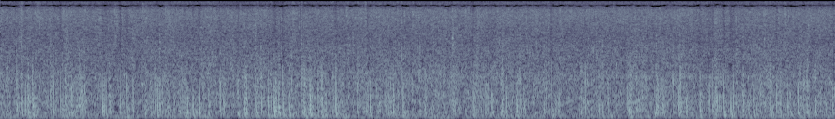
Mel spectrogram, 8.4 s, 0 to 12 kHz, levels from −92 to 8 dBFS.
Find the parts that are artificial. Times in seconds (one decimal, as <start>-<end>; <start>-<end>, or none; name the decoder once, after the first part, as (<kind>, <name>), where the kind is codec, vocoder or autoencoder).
0.0-5.7 (vocoder, Vocos); 6.2-8.4

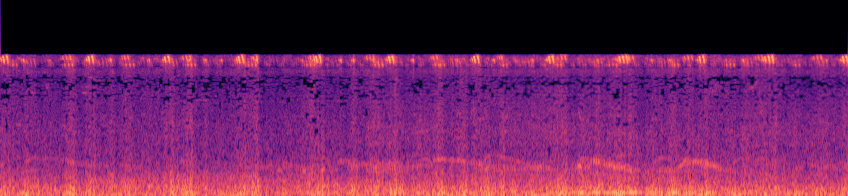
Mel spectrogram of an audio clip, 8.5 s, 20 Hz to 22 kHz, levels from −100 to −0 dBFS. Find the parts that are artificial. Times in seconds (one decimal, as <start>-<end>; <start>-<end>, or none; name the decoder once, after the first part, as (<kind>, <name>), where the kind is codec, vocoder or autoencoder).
3.7-4.4 (vocoder, Vocos); 5.0-6.3; 7.4-8.5

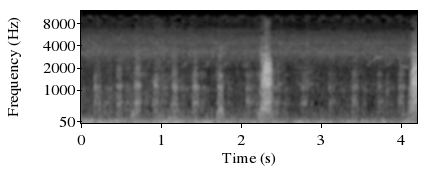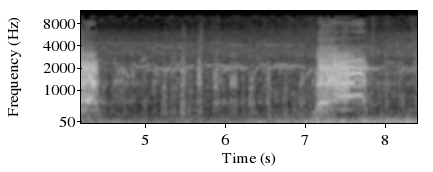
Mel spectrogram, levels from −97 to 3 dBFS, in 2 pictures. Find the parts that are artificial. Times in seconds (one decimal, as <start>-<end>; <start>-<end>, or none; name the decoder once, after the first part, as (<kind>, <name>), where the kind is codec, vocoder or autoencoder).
0.0-8.4 (vocoder, Vocos)

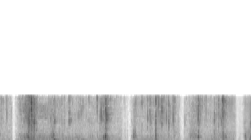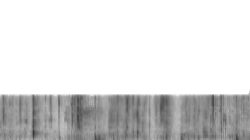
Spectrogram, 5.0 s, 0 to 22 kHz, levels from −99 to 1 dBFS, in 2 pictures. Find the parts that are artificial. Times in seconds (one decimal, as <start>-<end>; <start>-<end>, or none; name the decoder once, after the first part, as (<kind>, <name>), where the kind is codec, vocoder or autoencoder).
2.3-3.1 (vocoder, Vocos); 3.5-4.6

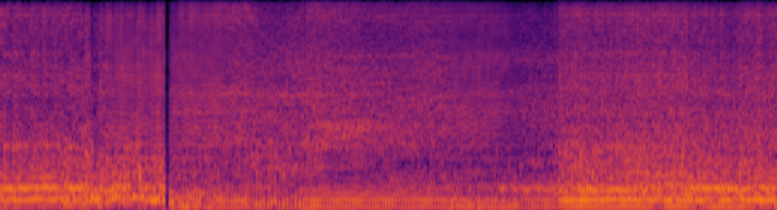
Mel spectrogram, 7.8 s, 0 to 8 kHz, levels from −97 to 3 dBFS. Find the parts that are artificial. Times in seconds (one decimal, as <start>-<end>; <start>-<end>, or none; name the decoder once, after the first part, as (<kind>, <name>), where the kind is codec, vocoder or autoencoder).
1.1-2.2 (vocoder, Vocos); 4.5-5.2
